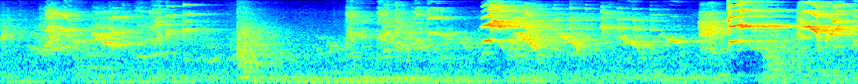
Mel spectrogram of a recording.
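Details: Breeding colony of lovebirds, many birds indoors: scattered shrill chirps and sharp squeaky notes, quieter at first then louder clustered bursts toward the end, over a low steady hum.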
